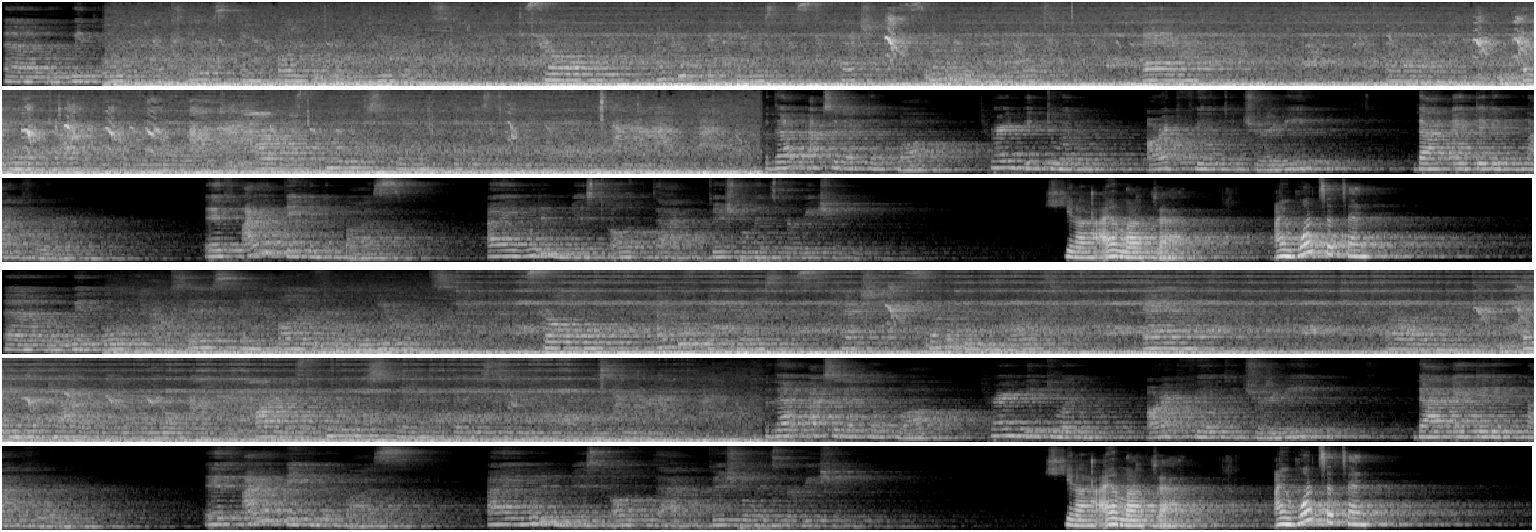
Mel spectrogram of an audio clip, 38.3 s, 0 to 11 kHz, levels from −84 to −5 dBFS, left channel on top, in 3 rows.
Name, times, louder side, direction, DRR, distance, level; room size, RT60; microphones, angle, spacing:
voice 1, 0.0-3.7 4.4-5.0 5.4-8.8 9.5-10.1 11.5-12.3 12.6-18.1 19.1-20.4 21.0-21.8 22.3-23.7 24.5-26.2 27.2-28.8 29.6-32.7, left 1 dB, 20° left, -8 dB, 2.3 m, -34 dB
sound 1, 0.8-19.1, left 5 dB, 55° left, 0.3 m, -26 dB
sound 2, 3.7-18.5, right 2 dB, 70° right, 2.9 m, -41 dB
voice 2, 34.2-35.4 36.1-36.9, right 1 dB, 15° right, 6 dB, 0.5 m, -23 dB
13.5 x 5.8 x 8.5 m, 2.7 s
head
